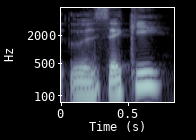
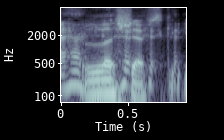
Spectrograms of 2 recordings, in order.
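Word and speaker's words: Laszewski: He also was guarding that guy from Notre Dame, Leszewski. That's his name. That's how you say it. It's because I remember it was kind of like Krzyzewski, but it's Leszewski.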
